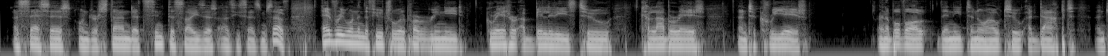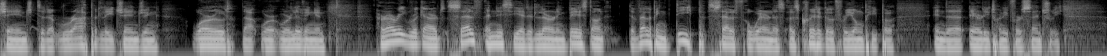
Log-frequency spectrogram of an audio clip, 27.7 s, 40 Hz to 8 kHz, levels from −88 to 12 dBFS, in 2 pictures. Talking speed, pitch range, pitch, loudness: 140 wpm, 95-110 Hz, 105 Hz, -22 LUFS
